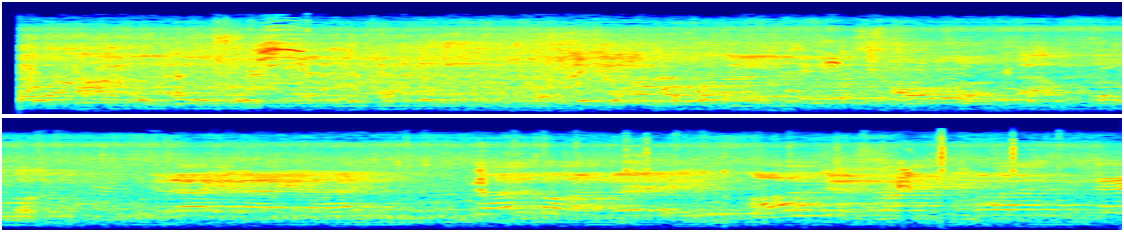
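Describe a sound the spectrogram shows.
A man speaks with animation over a loudspeaker outdoors.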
